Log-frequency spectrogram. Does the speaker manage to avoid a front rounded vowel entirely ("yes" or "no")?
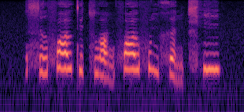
no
